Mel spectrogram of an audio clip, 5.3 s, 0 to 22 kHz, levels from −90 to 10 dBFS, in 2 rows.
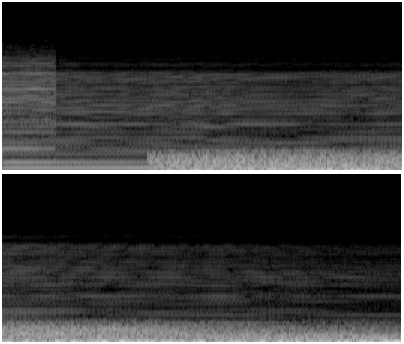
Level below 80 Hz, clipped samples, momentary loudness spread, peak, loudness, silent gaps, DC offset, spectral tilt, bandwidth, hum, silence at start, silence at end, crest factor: -30 dBFS; under 0.1%; 8 LU; -10 dBFS; -31 LUFS; none; under 0.1%; -10 dB/octave; 4.8 kHz; none; 0 s; 0 s; 12 dB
